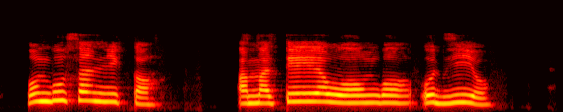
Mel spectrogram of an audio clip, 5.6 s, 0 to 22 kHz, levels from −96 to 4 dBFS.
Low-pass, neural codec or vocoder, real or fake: 7.2 kHz; codec, 16 kHz, 4 kbps, FunCodec, trained on LibriTTS, 50 frames a second; fake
